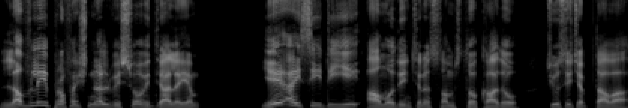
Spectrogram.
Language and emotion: Telugu, neutral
